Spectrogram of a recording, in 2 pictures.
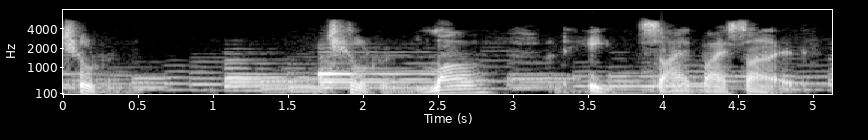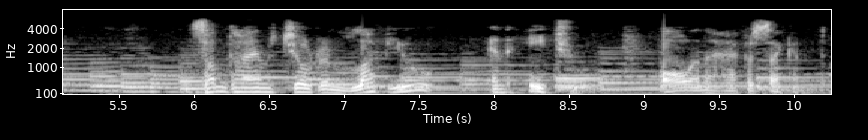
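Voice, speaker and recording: An actor narrating an eerie radio drama as a brooding, deliberate, suspenseful storyteller. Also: male voice, on the low side. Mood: brooding, musing. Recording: dull old radio recording, loud music behind. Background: music.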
